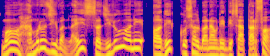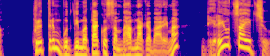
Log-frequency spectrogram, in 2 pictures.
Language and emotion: Nepali, happy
